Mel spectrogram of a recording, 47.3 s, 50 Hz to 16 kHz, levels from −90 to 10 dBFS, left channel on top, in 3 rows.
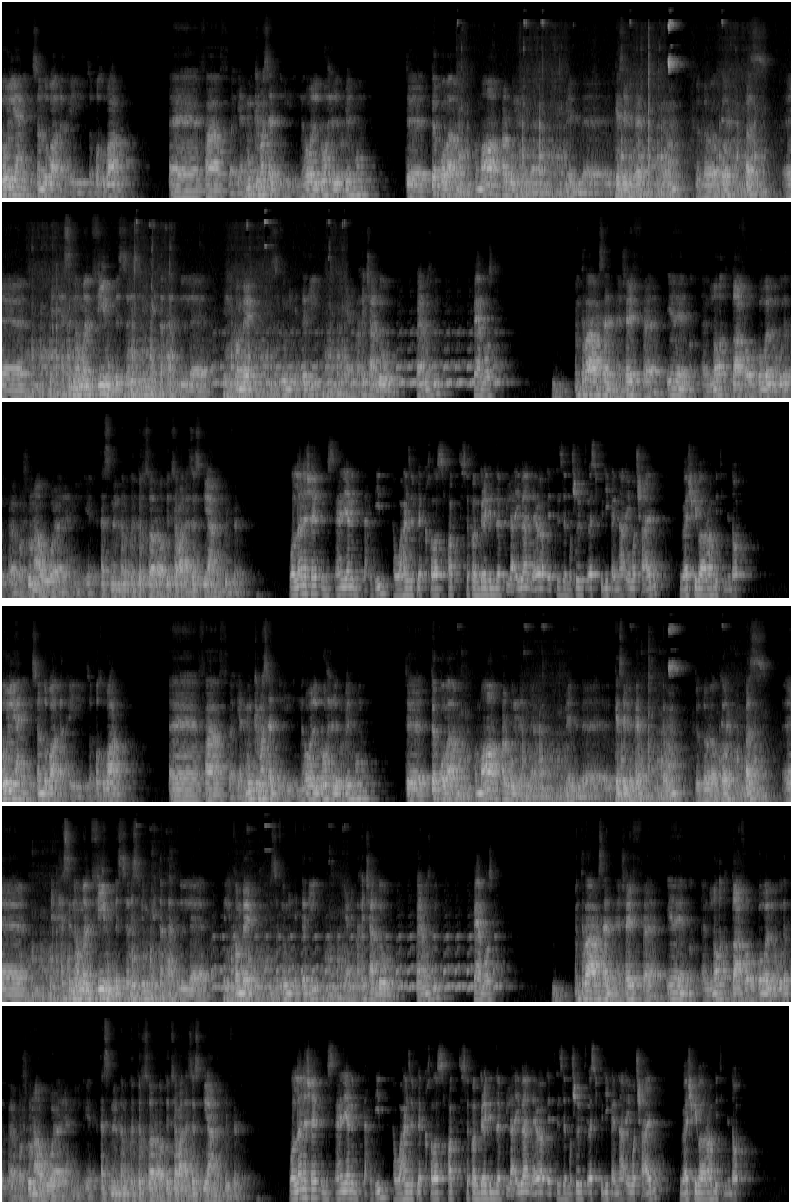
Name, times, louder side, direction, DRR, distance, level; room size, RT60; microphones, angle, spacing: voice 1, 0.0-2.3 3.3-7.3 8.1-9.2 9.4-10.9 11.2-12.8 13.2-13.5 13.9-15.2 15.6-16.2 16.7-19.9 20.2-20.8 21.1-22.1 22.5-23.6 24.1-24.5 26.8-26.9 27.2-36.3, right 1 dB, 75° right, -6 dB, 4.2 m, -30 dB
sound 1, 9.1-15.9 16.1-17.7 18.0-19.8 20.2-21.5 22.2-22.7, left 2 dB, 85° left, 0.9 m, -38 dB
sound 2, 19.9-25.8, left 1 dB, 55° right, 2.8 m, -40 dB
voice 2, 25.2-25.6 37.3-44.7 45.1-46.3, right 1 dB, 15° right, 5 dB, 0.4 m, -31 dB
13.5 x 7.0 x 3.0 m, 0.77 s
head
